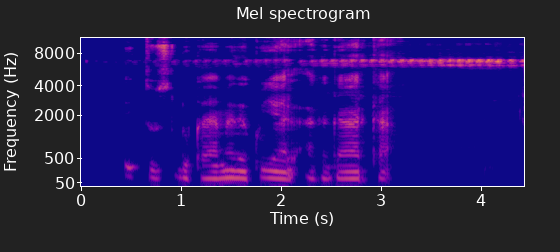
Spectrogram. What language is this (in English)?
Somali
